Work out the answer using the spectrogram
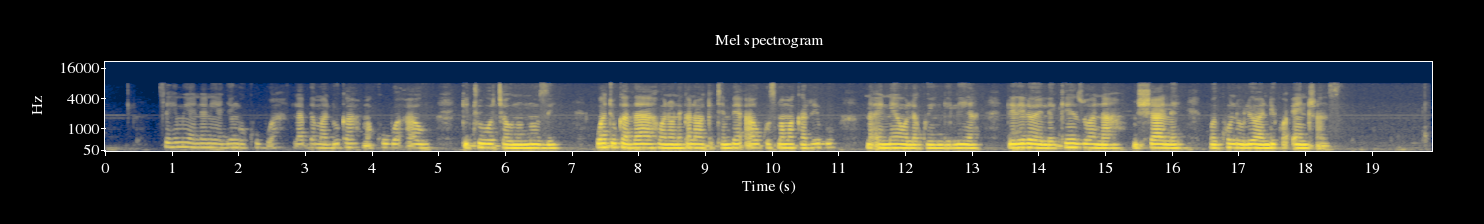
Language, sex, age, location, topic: Swahili, female, 25-35, Nairobi, finance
